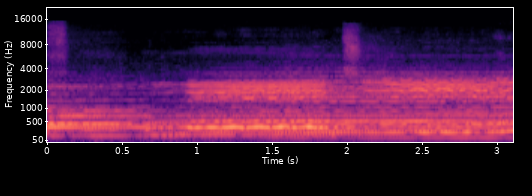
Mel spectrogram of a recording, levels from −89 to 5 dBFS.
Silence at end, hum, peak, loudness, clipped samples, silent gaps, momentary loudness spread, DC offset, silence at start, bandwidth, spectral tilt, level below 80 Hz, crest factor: 0 s; none; -10 dBFS; -25 LUFS; under 0.1%; none; 9 LU; under 0.1%; 0 s; 14 kHz; -5.5 dB/octave; -70 dBFS; 16 dB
